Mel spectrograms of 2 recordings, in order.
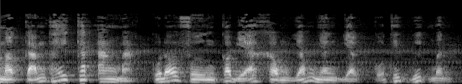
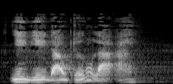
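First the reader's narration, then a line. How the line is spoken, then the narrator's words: Cold voice. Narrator (Vietnamese): bà cất giọng lạnh lùng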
